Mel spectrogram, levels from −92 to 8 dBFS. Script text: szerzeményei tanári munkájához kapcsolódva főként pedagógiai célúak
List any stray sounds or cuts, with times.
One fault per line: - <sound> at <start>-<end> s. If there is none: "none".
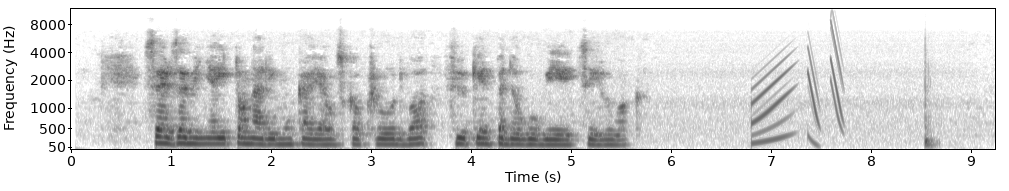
- chirp at 6.8-7.7 s
- thud at 8.5-8.7 s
